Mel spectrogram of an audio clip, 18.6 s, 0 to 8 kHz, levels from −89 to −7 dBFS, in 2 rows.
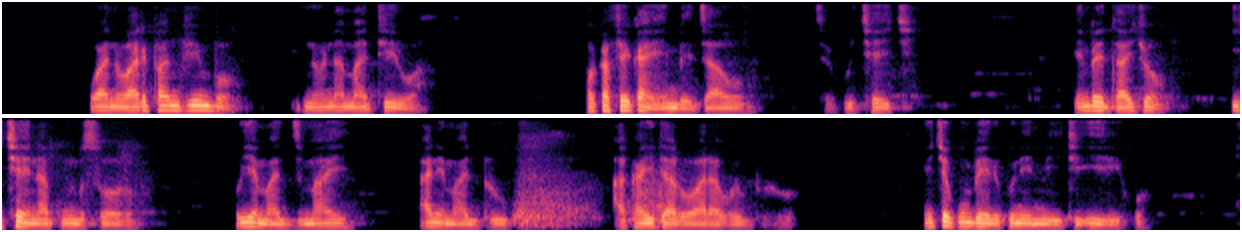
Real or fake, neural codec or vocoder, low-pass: fake; codec, 16 kHz in and 24 kHz out, 1 kbps, XY-Tokenizer; 7.2 kHz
